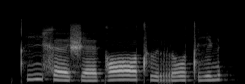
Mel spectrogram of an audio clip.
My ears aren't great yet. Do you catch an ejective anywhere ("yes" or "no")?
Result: yes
